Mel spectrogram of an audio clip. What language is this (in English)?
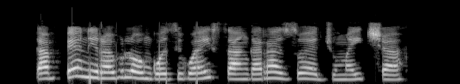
Taita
